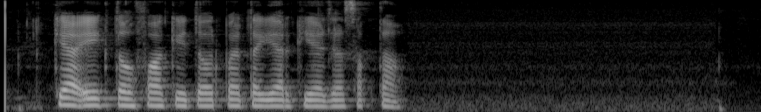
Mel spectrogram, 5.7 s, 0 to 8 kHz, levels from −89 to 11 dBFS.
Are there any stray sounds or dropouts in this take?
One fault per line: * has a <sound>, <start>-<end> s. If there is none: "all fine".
all fine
